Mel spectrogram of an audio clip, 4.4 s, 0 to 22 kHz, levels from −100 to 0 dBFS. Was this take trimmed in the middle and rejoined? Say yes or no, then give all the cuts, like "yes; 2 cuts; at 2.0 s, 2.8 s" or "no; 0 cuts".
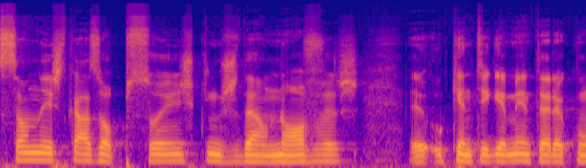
no; 0 cuts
